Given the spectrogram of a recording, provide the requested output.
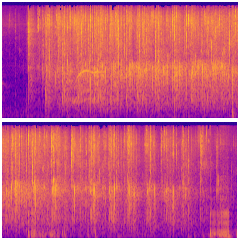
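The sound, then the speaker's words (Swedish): A live audience breaks into sustained applause for a narrator sitting among them, a dense wash of clapping that starts abruptly and holds steady for several seconds before tapering slightly at the end. “Så jag tycker att ni ska ge henne en applåd.”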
